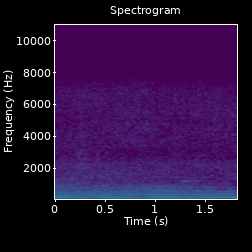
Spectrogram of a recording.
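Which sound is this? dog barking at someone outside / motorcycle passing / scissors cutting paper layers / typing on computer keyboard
motorcycle passing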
